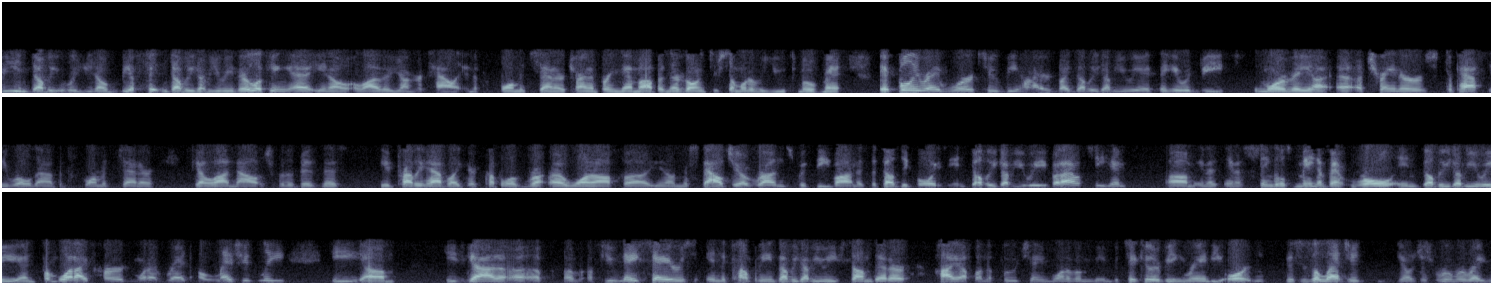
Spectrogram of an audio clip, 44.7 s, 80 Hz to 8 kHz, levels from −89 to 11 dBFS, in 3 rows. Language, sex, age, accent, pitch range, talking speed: English, male, 30-49, American, 115-135 Hz, 220 wpm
